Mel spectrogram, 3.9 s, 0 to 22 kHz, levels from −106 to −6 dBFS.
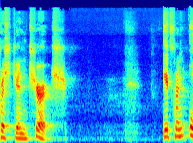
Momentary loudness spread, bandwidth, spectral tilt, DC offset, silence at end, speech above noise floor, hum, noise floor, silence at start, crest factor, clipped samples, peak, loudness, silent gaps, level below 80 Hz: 13 LU; 17.5 kHz; -4.5 dB/octave; under 0.1%; 0 s; 45 dB; none; -64 dBFS; 0 s; 22 dB; under 0.1%; 0 dBFS; -19 LUFS; none; -70 dBFS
